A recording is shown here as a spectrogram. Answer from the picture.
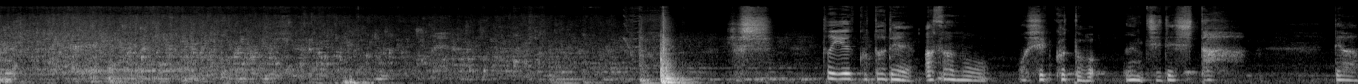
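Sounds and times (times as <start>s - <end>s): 
toilet flushing: 0.0s - 10.7s
speech: 8.3s - 12.4s, 13.3s - 13.5s.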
